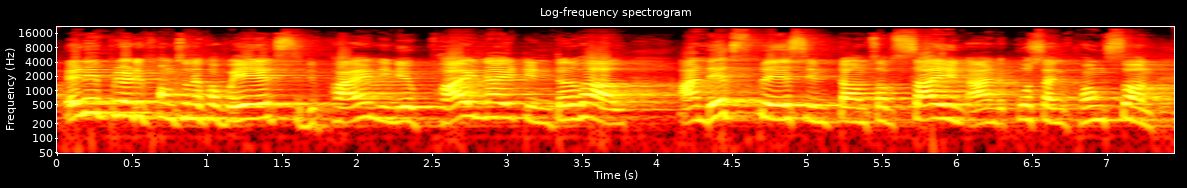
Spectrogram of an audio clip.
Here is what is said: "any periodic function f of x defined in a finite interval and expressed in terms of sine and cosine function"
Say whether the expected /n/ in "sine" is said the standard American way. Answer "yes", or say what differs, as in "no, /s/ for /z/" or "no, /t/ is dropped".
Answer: yes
